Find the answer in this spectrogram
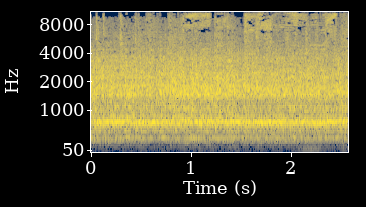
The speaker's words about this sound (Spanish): Gritos del Camp Nou animando y coreando el nombre de un chaval de 19 años que se llama Pedri.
